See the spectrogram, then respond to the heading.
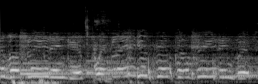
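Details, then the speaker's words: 1984 SMURF twin-speaker transistor radio after battery-clip de-rusting and nickel plating, twin speakers connected, AM station: clear steady music with no crackle, dropouts or hum; plays cleanly. "I set this in AM station let's adjust the volume so we hear how it's performing for a.m"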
